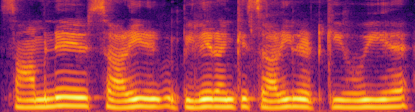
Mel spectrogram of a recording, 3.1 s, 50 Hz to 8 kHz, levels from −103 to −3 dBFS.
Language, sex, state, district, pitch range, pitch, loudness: Hindi, female, Jharkhand, Ranchi, 190-205 Hz, 195 Hz, -14 LUFS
